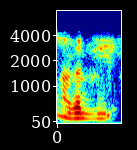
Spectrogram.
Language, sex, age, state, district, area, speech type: Hindi, male, 18-30, Uttar Pradesh, Ghazipur, rural, conversation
